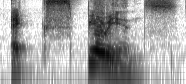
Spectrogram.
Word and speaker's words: experience: 발음 하려면 어떻게 할까요 x 쌍비읍 피가 xperience experience 또 x exp 단어 중에 expert 전문가 expert 다 쌍 비읍 소리가 나죠 experience expert export export 그죠 수출 export 조금 쌍 비 쪽으로 발음해 주시면 더 좋을 것 같습니다 다시 한번 let the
